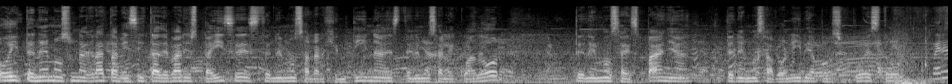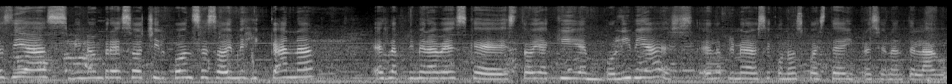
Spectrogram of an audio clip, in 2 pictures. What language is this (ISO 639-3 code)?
spa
